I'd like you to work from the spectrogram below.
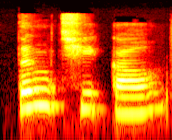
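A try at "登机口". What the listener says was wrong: Bukan kau, kou.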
